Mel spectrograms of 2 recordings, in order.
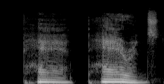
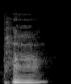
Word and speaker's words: parents: Also, a classic Spanish mispronunciation, parents. The first A is pronounced parents, not pa, parents.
